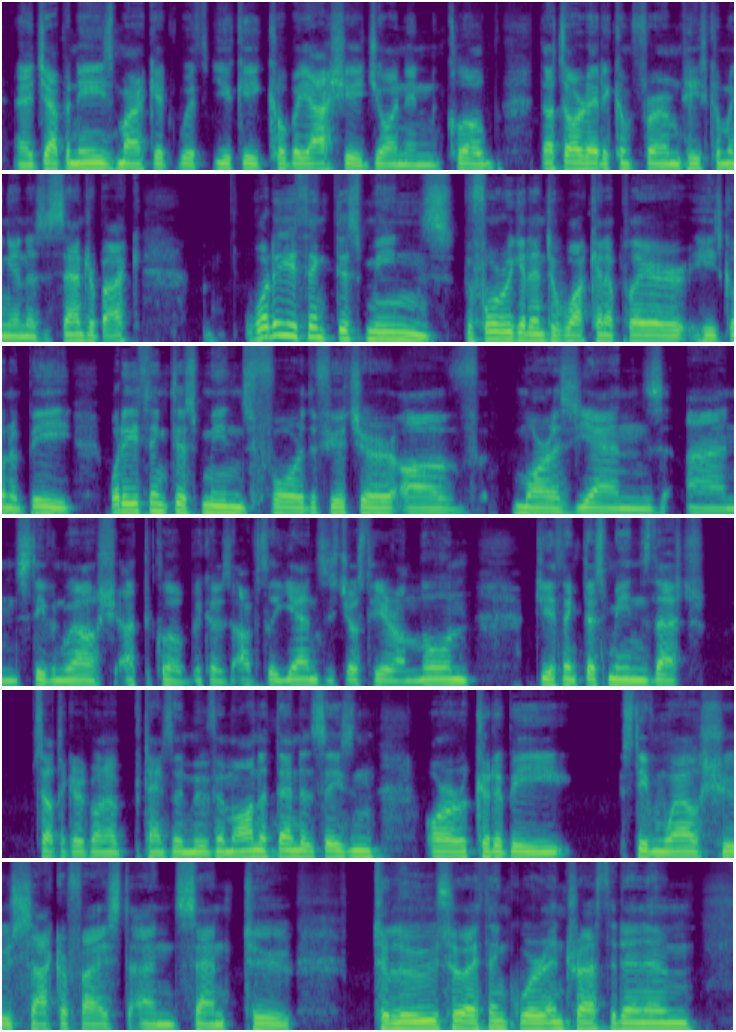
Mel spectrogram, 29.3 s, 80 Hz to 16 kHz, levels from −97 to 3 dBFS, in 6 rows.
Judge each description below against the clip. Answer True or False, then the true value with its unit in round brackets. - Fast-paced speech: True (210 wpm)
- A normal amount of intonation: False (2.2 semitones)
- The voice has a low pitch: True (125 Hz)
